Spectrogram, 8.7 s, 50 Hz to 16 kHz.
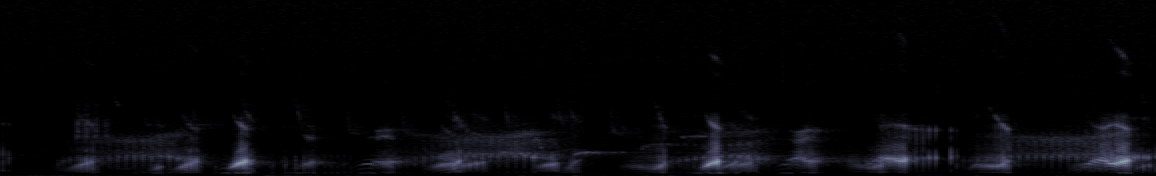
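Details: Loud chorus of frogs around a forest pond, recorded with iPhone 14 Pro plus Shure MV88+; many short pulsed croaks overlap in uneven rhythm, with a soft low hum underneath.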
